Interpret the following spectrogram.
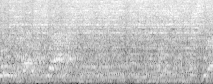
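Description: Hardcore punk band playing live: electric guitar, bass and a drum kit in a steady, very loud wall of sound.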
